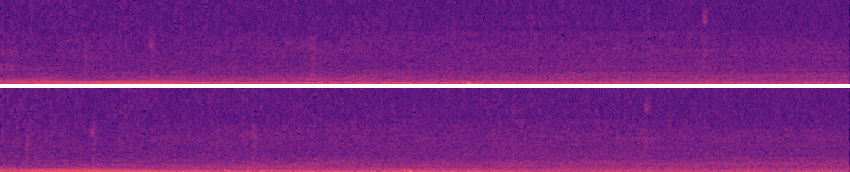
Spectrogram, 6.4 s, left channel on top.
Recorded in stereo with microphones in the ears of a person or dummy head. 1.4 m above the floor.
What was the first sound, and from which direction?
Only background noise.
